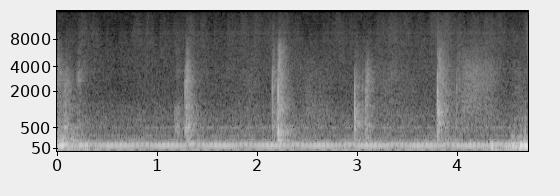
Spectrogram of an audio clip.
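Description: A woman shuts a door behind a visitor who has just come in, giving a few sharp knocks and thuds spread over several seconds above a steady low hum, with no one talking.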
